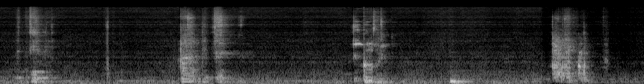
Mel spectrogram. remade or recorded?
remade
